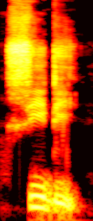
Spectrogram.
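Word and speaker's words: cedi: of currency in Ghana is a city pronounced CD there are 100 persuas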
